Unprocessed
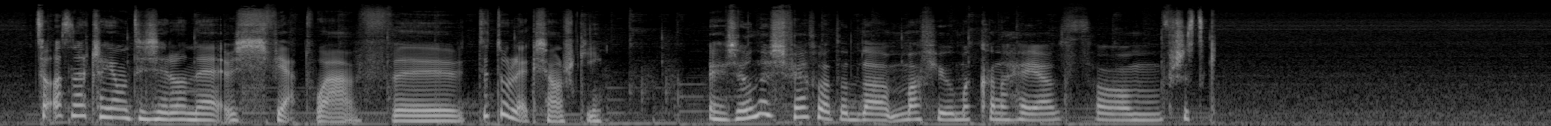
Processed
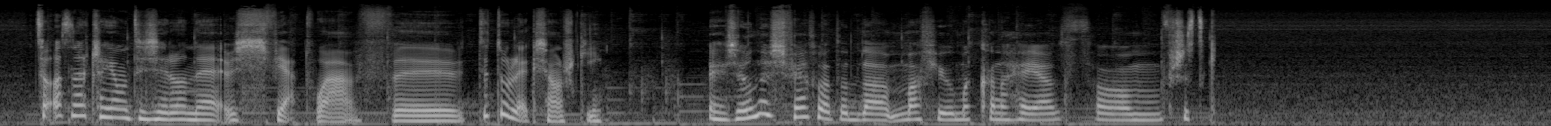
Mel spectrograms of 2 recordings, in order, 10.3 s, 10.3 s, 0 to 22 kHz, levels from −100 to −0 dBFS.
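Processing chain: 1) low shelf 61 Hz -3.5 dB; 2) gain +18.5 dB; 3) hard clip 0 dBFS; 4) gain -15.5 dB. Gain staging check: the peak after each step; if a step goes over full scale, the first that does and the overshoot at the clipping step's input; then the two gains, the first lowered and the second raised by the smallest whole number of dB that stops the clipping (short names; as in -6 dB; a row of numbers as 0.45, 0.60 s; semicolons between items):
-20.0, -1.5, -1.5, -17.0 dBFS; no overload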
